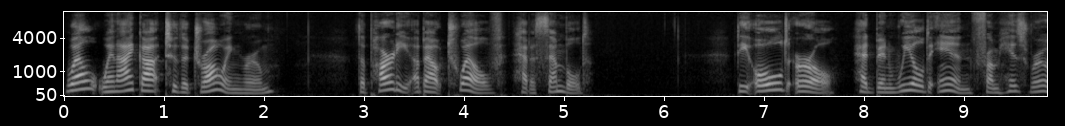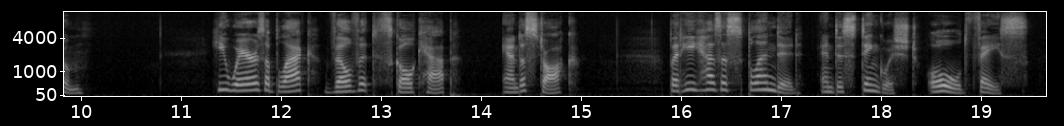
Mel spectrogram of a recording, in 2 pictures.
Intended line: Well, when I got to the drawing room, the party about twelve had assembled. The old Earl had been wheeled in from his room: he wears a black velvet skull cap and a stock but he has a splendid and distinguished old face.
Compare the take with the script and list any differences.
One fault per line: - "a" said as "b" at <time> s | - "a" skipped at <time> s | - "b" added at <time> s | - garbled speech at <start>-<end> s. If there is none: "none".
none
